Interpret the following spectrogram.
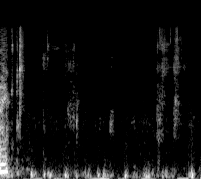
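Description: Faint scattered clicks and soft taps of hands handling a deck of tarot cards, with a brief rustle about three seconds in.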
